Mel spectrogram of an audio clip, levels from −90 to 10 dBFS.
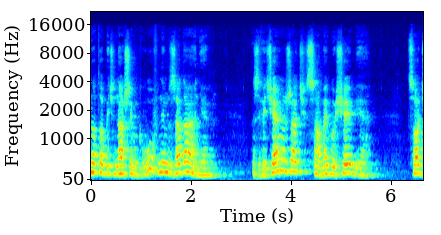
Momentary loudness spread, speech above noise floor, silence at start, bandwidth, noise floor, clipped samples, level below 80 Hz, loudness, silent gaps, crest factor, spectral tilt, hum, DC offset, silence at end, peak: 12 LU; 35 dB; 0 s; 15 kHz; -56 dBFS; under 0.1%; -66 dBFS; -22 LUFS; none; 18 dB; -6 dB/octave; none; under 0.1%; 0 s; -4 dBFS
